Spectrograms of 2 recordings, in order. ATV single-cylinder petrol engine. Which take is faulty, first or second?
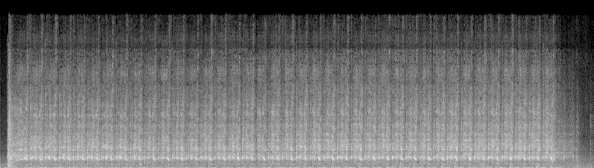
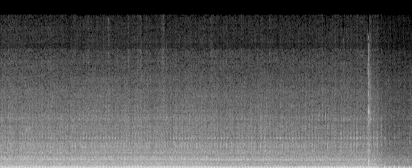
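first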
